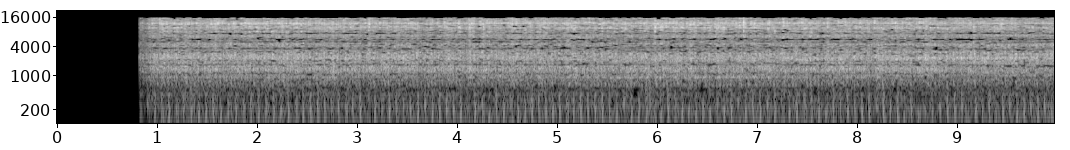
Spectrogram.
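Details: General CX200 6.5 hp, 196 cc single-cylinder air-cooled 4-stroke OHV petrol engine (pull start, 20 mm shaft): fast, even chugging beat with no misses, knocks or hunting. It is running normally and fairly smoothly.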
